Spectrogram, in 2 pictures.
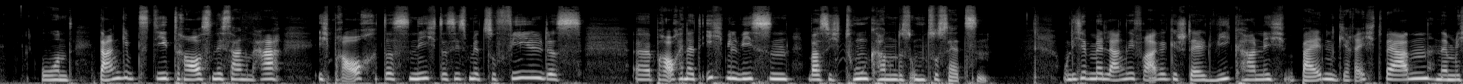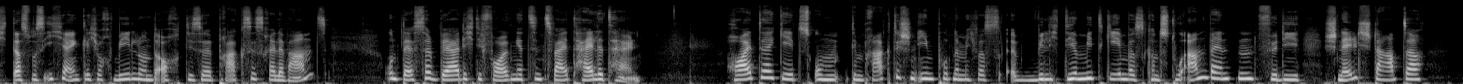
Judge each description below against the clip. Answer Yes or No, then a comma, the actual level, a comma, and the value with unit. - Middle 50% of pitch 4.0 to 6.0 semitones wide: No, average, 3.1 semitones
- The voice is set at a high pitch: Yes, high, 235 Hz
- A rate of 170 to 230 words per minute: Yes, average, 185 wpm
